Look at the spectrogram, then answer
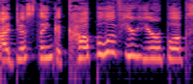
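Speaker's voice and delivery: high, loud, pushy motherly voice.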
